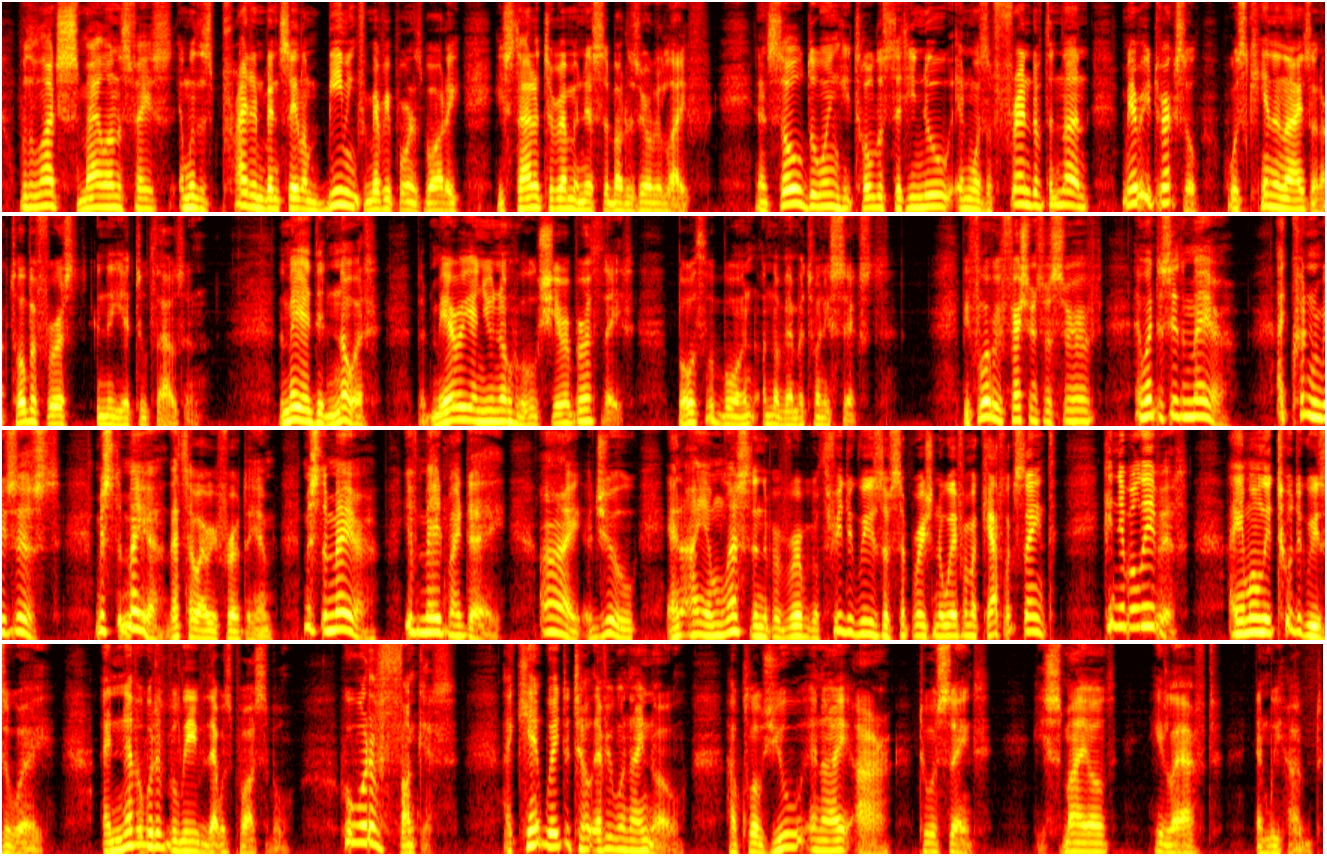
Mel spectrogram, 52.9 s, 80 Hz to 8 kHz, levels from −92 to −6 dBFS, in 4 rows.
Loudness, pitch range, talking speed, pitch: -24 LUFS, 115-175 Hz, 195 wpm, 140 Hz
